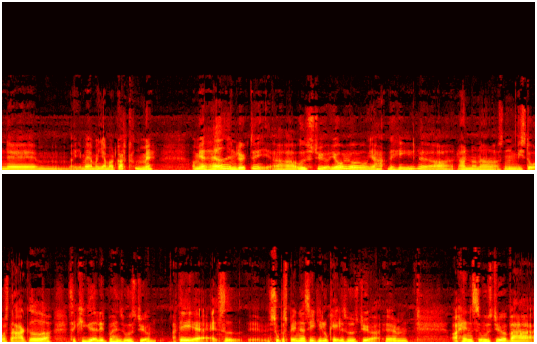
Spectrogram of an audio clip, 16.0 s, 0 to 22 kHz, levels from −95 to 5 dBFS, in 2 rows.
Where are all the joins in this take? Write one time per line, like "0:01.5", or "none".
none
